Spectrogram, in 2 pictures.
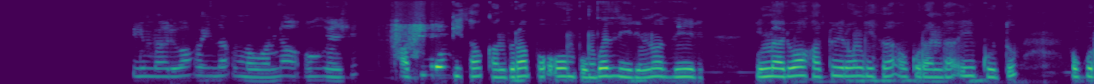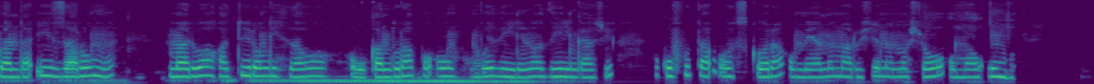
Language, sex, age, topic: Oshiwambo, female, 25-35, finance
